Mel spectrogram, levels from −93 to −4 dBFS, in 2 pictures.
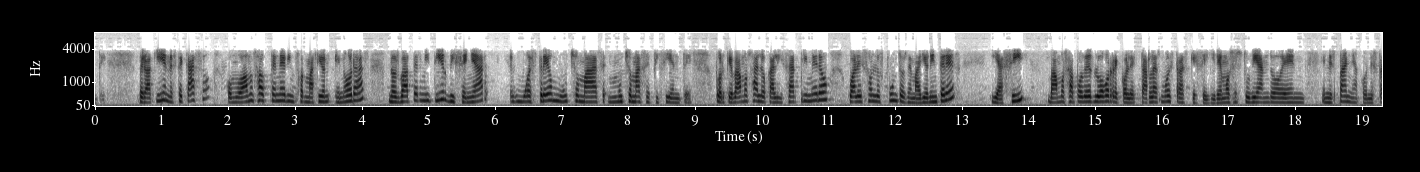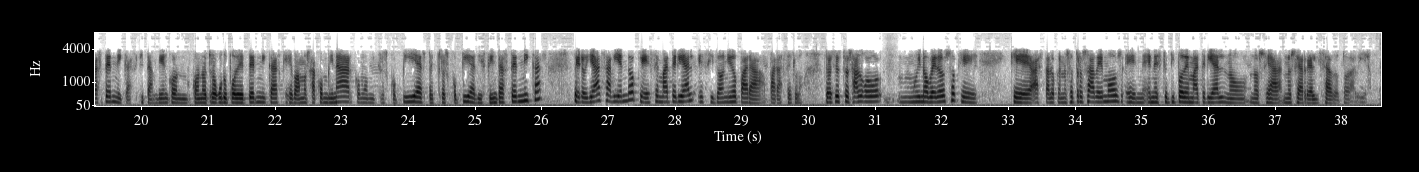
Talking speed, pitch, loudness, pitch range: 170 wpm, 195 Hz, -16 LUFS, 175-220 Hz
